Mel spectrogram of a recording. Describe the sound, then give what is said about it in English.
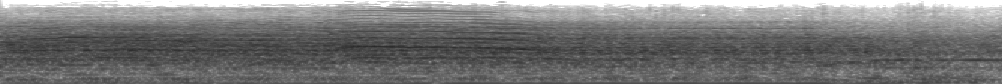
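An audience, urged by the speaker to scream and holler, screams and hollers together in a sustained, loud roar of overlapping high-pitched shouts and whoops that swells in the middle and eases slightly toward the end. “Somebody scream like you're already on the top. Somebody holler.”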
